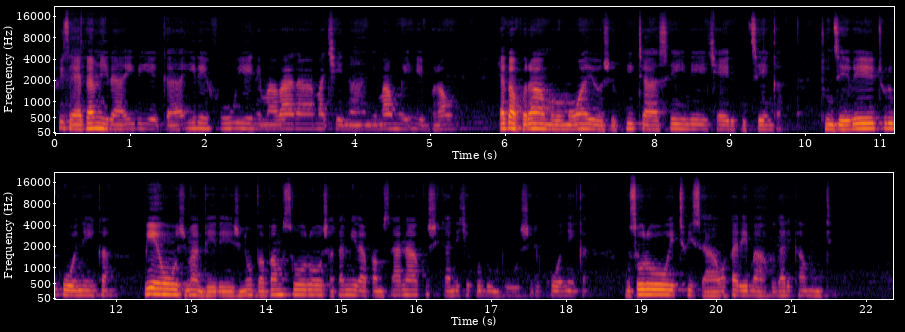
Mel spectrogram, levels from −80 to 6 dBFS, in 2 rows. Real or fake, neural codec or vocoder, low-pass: real; none; 19.8 kHz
